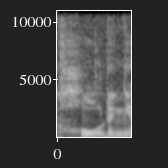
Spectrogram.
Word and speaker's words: HODL: And it's funny because like learning some of this stuff, like there's called like holding it, but it's spelled like HODL.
